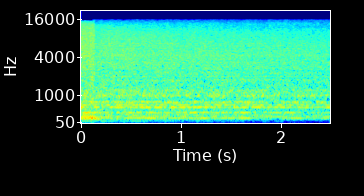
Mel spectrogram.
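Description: Electronic music transition effect: a hit at the start, then a sustained white-noise wash over a held low tone, with the beat dropped out. The low end thins out as it goes.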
